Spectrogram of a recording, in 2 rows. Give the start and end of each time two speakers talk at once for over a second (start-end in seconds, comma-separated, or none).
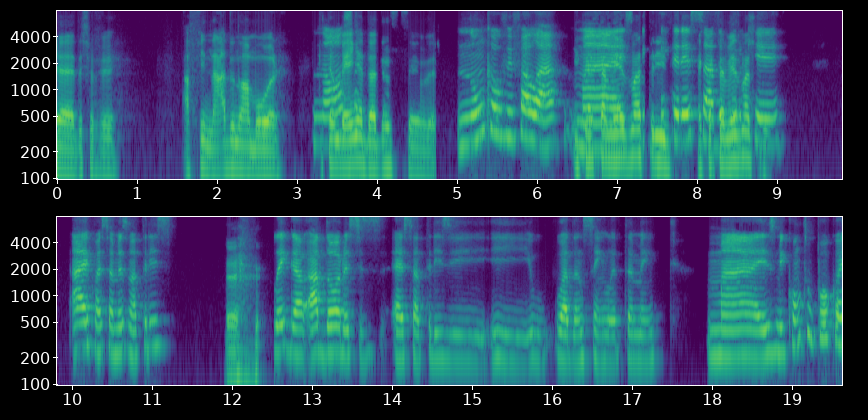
6.5-8.9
